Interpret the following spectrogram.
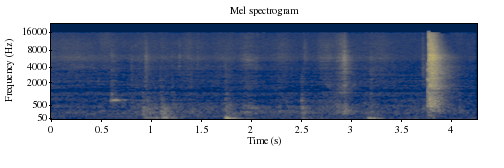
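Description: One sharp, loud hand clap near the end, the sync mark struck in front of the interviewee as the cameras roll. Before it, a few soft low thumps and faint clicks of people moving about.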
